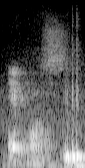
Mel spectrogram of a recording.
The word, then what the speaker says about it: Epos: kurzes Epsilon, dann Pi, Omikron Sigma. Betonung über dem Epsilon. Epos.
